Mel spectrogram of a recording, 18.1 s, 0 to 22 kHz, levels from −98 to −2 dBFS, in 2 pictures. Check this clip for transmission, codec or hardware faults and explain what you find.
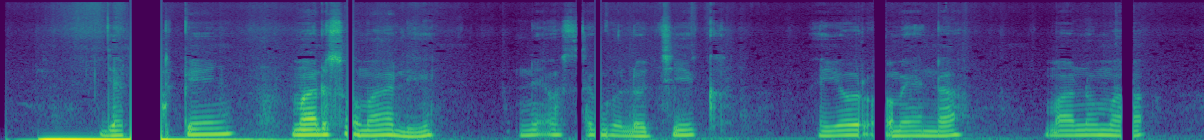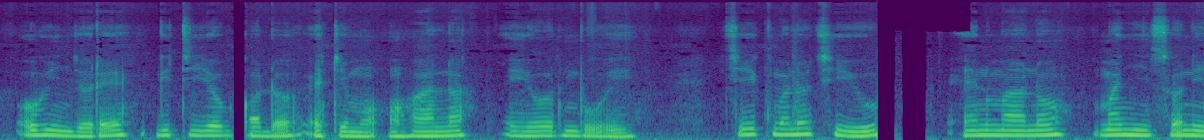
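The speech has repeated corrupt frame muted dropouts. Silent holes open abruptly at 0.98–1.26 s, 2.60–2.70 s, 4.32–4.56 s, 6.55–6.70 s after "e yor", 8.41–8.56 s after "mano ma", 10.78–10.93 s before "e timo ohala e", and 15.61–16.04 s. Damaged compressed frames were rejected by the decoder, and silence replaced them. Timing stays intact. Gap lengths point to one to several frames each.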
